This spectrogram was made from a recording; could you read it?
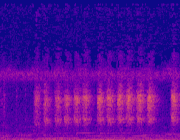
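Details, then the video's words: Klik-klik bird singing a continuous besetan run meant for training other birds: a quick series of bright, high clicks, regularly spaced and slightly swelling, with a further click starting as the series ends; soft low hum beneath. "Burung Klik Klik Full Besetan"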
